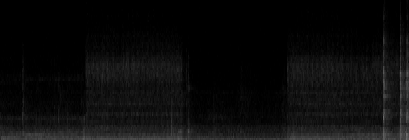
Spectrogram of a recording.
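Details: Saeco Spidem Villa super-automatic espresso machine after a leak repair (clogged drip path cleaned, new grommet fitted, water tank refilled), brewing a cup: low, steady pump buzz with grinder-like rasp and clinks at the end. It brews normally with no leaks.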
